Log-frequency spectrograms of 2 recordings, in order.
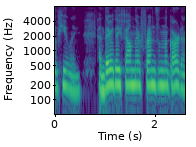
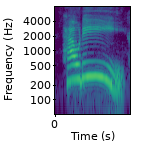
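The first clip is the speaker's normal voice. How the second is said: howdy; 7 semitones higher than usual. Acted. Playful greeting to listeners.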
